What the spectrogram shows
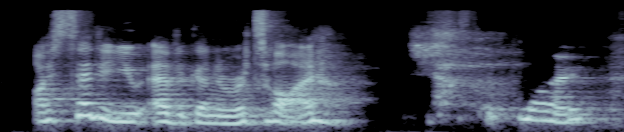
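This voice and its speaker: A woman's voice with audible room echo. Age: 50s. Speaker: tech leader and charity founder. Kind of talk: interview.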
